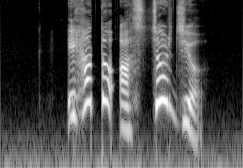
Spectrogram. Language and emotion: Odia, surprised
